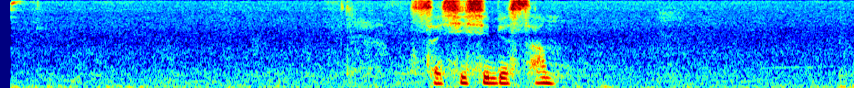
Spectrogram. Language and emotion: Russian, neutral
